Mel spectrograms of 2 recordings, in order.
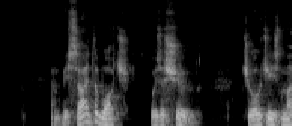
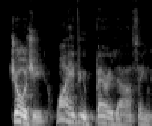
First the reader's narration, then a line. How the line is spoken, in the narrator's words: He shouted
